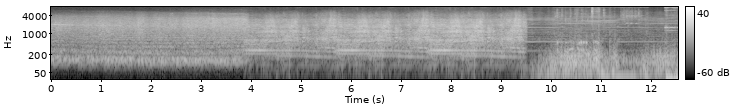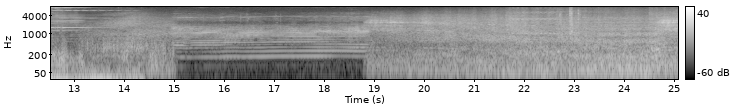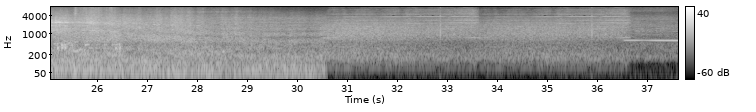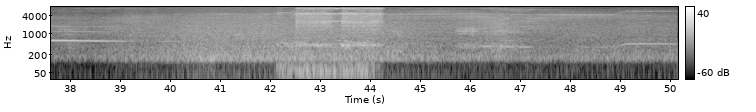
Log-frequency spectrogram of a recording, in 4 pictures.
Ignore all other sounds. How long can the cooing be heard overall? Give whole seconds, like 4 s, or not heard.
6 s.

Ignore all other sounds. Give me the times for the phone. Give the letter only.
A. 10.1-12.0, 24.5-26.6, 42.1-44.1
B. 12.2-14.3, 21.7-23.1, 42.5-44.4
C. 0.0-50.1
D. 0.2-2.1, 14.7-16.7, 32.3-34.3
B.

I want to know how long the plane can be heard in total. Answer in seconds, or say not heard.
50 s.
